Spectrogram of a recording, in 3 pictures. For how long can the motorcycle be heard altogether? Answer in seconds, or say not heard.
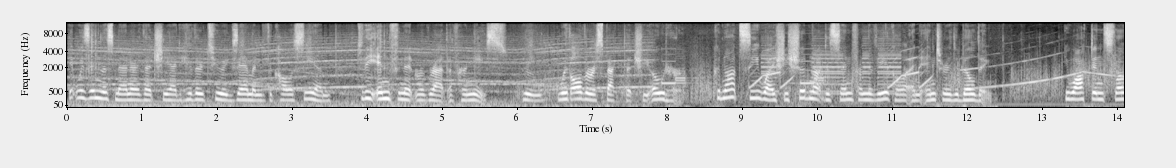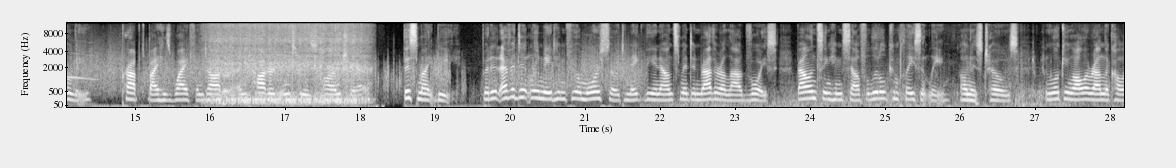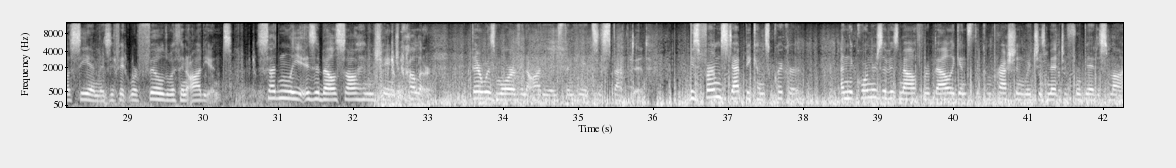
2 s.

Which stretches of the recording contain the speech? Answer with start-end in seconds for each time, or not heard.
0.0-12.4, 13.3-42.2.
